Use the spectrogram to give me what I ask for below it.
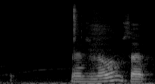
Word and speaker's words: Manganiello: I like Joe Manganiello. Manganiello?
